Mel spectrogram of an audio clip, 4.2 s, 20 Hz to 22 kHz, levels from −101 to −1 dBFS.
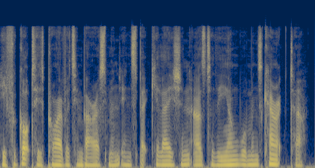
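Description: At 1.58 s the speech lurches forward, as if a sliver of sound had been snipped out and the two sides pressed together. Roughly 70 ms of audio goes missing there. These are compressed frames skipped: whole frames of the encoded stream were never played, either absent from the file or rejected by the decoder as corrupt.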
